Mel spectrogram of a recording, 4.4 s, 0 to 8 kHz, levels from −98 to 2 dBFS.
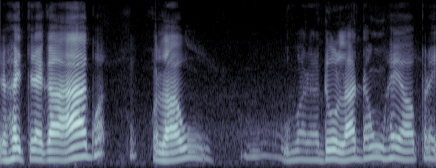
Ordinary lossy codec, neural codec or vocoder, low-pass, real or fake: none; none; none; real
